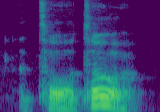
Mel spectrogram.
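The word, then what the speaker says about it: To'oTo'o: saying it right no it's Toto it's somebody on the show it's to Toto to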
